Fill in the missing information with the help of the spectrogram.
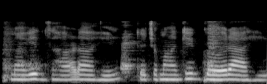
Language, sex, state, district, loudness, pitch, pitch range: Marathi, female, Maharashtra, Pune, -18 LUFS, 225 Hz, 215-230 Hz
